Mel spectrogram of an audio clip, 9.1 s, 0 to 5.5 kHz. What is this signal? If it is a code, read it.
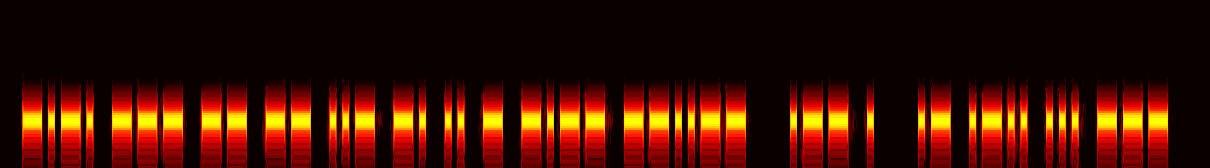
Morse code, heard as a keyed tone, about 25 wpm, 600 Hz. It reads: COMMUNITY, WE ALSO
